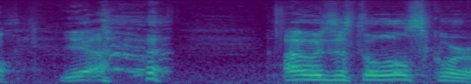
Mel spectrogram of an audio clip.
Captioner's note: laughs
